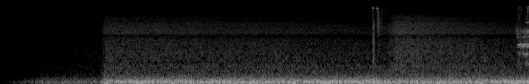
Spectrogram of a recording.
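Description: A deep, steady rumbling roar swells up and fills the air.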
